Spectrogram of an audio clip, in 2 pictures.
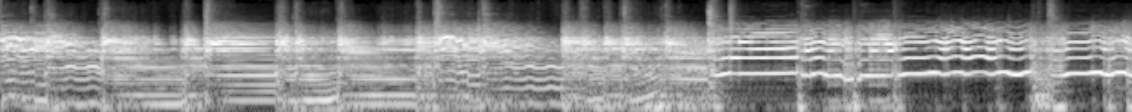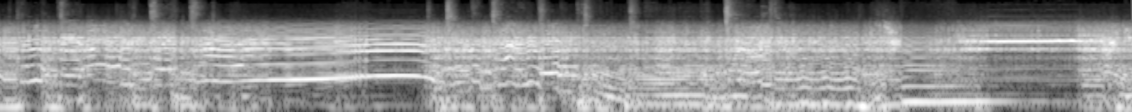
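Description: A distorted electric guitar plays bluesy rock riffs with bends and sustained, effect-laden notes, loud and continuous for the whole stretch, with no talking.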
